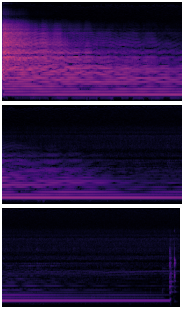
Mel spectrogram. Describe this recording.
Two octaves of guitar power chords from an Orange MicroCrush miniature guitar amp. There are two takes for each octave's chord.
amp, chords, distortion, guitar, miniamp, power-chords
